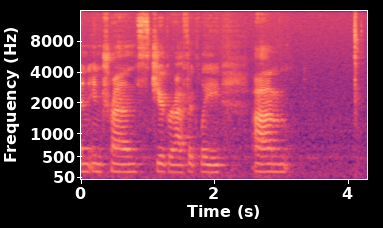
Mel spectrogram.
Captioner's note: none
